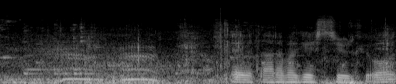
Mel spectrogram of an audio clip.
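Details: Lambs just separated from their mothers call for them, rough wavering bleats overlapping in a quick run during the second half, after a stretch of low background voices.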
